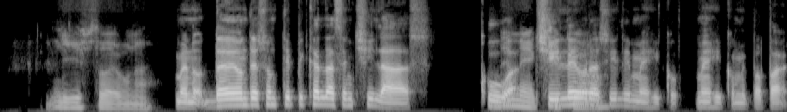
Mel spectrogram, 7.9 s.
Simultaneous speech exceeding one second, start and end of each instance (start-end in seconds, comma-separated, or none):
4.9-6.1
